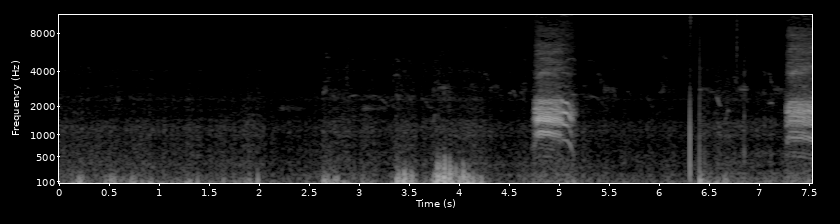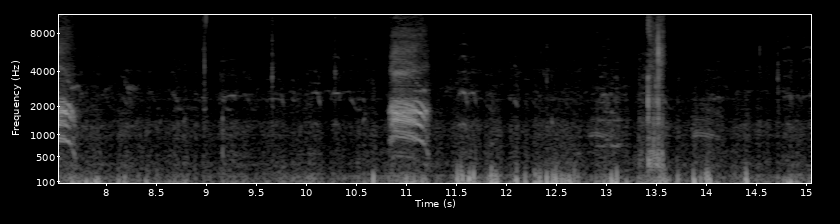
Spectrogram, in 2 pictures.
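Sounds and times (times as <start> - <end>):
crow cawing: 4.7 - 5.2, 7.3 - 7.8, 10.8 - 11.3.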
